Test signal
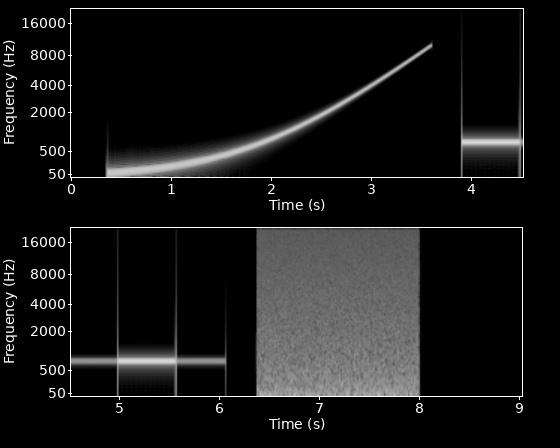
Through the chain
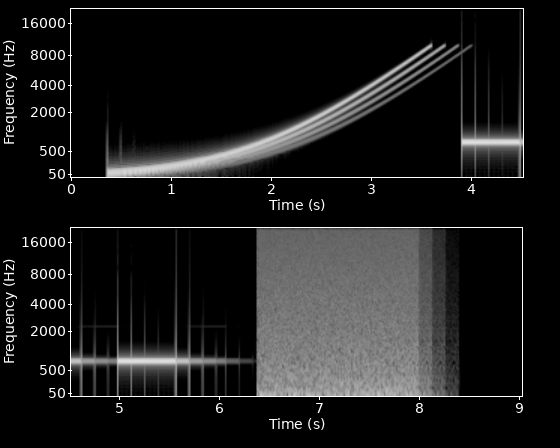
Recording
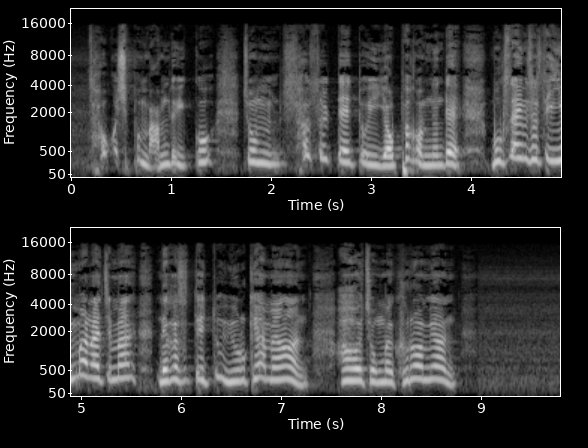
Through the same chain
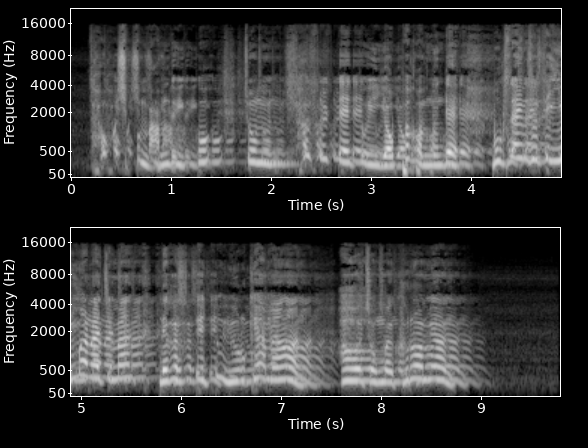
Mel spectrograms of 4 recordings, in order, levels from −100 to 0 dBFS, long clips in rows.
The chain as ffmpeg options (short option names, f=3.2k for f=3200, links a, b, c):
-filter_complex "[0:a]agate=range=-12dB:threshold=-44dB:ratio=16:release=116:detection=peak,asplit=2[a][b];[b]aecho=0:1:134|268|402:0.316|0.0759|0.0182[c];[a][c]amix=inputs=2:normalize=0,volume=3.5dB"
